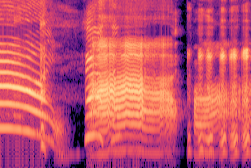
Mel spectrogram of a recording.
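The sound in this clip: A person's voice imitates a screaming cat in three drawn-out, loud wailing yowls. The first slides down in pitch, and the later ones waver and quaver.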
